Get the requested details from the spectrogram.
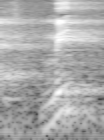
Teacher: khi chúng ta đọc xong từ mít thì cái âm tờ nó để đúng cái vị trí mà chuẩn bị nó phát âm tờ ra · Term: ngắt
